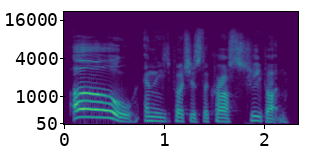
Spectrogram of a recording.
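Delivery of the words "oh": sudden realization. Retold or imitated. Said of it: "He goes".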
